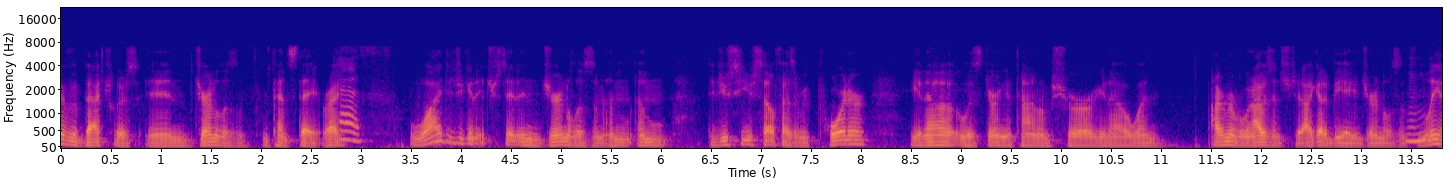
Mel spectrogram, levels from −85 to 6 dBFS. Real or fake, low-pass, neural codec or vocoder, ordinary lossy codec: real; 7.2 kHz; none; Opus, 32 kbps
